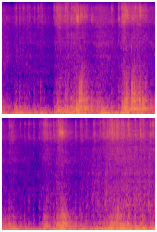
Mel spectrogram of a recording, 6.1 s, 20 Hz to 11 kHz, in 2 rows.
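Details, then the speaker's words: Cold V8-swapped BMW E30 after conversion to Audi R8 coil packs and wiring fixes, still untuned; deep, lumpy idle with uneven pulsing and surges, owner says it smooths out once warm while the idle is being raised. "i know it sounds rough it almost sounds like it has a giant cam in it but once again the engine's still cold once the engine actually warms up the idle smooths out"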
